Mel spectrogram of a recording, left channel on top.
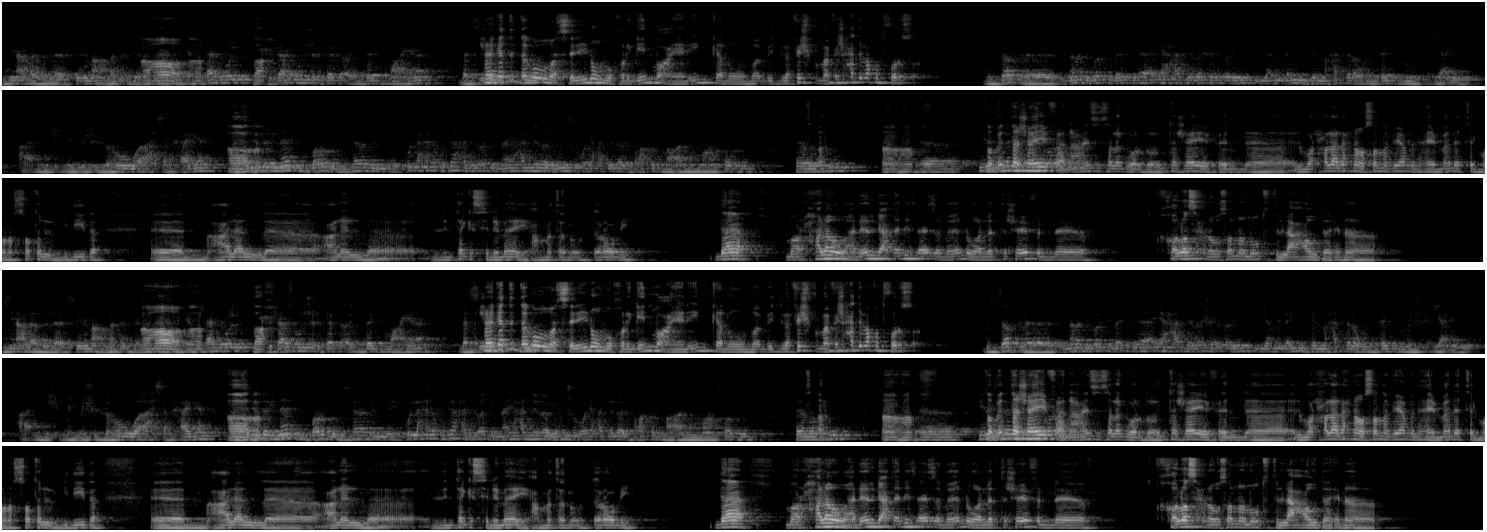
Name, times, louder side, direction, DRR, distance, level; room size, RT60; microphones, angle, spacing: voice 1, 0.0-5.4 9.8-23.4 24.0-25.6 27.0-27.2, right 1 dB, 60° right, 1.9 m, -41 dB
voice 2, 1.4-2.0 2.5-2.7 4.8-9.1 17.1-17.4 23.6-24.0 24.7-36.0 36.8-40.6 41.2-43.4, right 4 dB, 20° right, 0.3 m, -33 dB
11.5 x 4.4 x 6.8 m
head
